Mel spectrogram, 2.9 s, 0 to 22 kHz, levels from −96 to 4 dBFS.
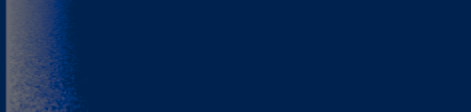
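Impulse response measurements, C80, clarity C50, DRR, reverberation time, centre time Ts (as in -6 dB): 8.5 dB, 5.0 dB, -1.5 dB, 0.70 s, 33 ms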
